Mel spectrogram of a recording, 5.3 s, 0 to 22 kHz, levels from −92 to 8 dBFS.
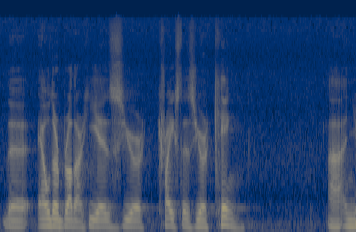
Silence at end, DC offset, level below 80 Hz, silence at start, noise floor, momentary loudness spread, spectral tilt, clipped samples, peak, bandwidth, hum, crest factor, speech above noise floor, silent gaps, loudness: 0 s; under 0.1%; -72 dBFS; 0.05 s; -63 dBFS; 10 LU; -6 dB/octave; under 0.1%; -16 dBFS; 16 kHz; none; 20 dB; 27 dB; none; -36 LUFS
